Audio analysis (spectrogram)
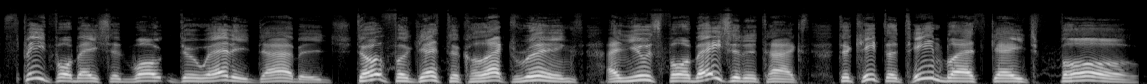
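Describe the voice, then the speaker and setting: A man voicing a big, slow-witted, gentle, good-natured cartoon cat in a video game, speaking in a simple, earnest, drawn-out way. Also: fairly high pitch, no echo, clean studio sound. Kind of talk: video game character voice lines.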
